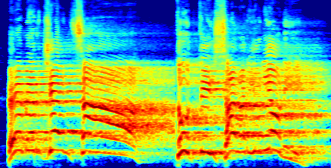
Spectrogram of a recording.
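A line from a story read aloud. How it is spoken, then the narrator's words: Shouted. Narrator (Italian): gridai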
